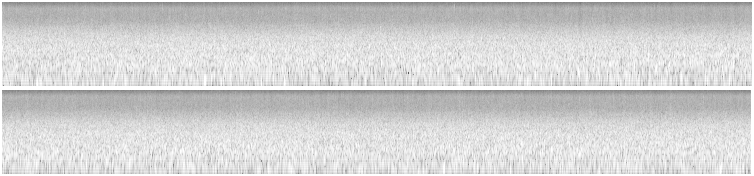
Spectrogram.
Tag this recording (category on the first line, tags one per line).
Soundscapes > Nature
bank
bridge
cars
flowing
river
rocky
small
under
water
